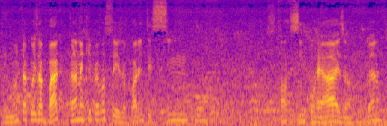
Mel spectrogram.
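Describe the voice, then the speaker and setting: A man's voice: a little high, normal speed, a crowd in the background. A Brazilian man giving a casual, chatty walk-through as a vlogger at a market, talking informally and straight to viewers. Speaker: vlogger showing a plant market. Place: busy outdoor street market. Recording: noisy outdoor recording with street sounds.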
